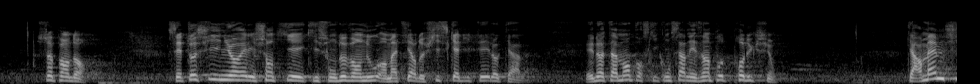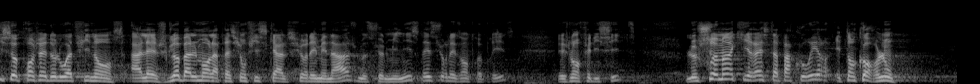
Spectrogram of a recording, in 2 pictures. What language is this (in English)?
French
